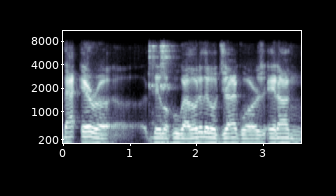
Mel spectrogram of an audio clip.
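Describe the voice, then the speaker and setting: A man's voice in a monotone, flat intonation. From US, Jacksonville, Florida. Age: 30s. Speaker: former American football player working for an NFL team. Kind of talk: interview.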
